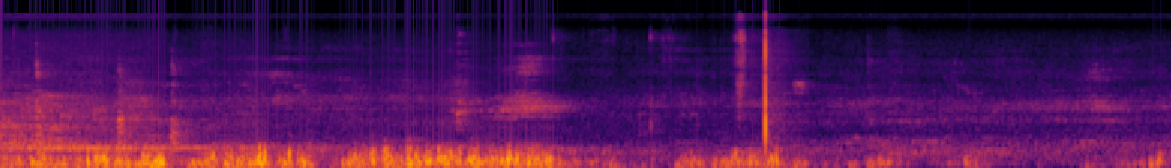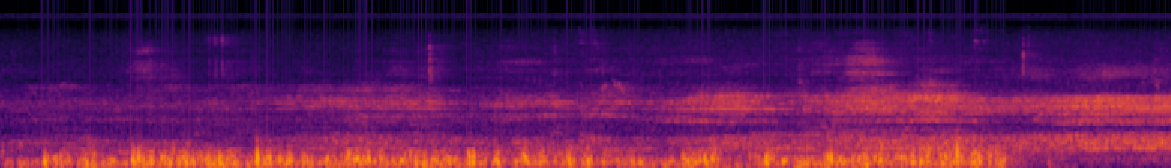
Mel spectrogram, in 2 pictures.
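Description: Wind buffets loudly in strong, uneven gusts high up in the open air.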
